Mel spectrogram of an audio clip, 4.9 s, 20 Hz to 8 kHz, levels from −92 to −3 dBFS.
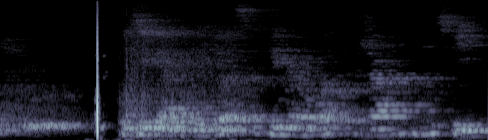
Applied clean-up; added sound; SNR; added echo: classical method WPE with log-MMSE.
